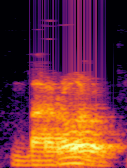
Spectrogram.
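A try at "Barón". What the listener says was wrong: Baron. Baron. Con acento en la O.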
